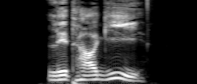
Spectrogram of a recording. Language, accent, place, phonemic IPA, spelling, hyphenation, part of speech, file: German, Germany, Berlin, /ˌletaʁˈɡiː/, Lethargie, Le‧thar‧gie, noun, De-Lethargie.ogg
- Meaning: lethargy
